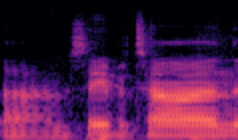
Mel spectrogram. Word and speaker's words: Sabaton: Sabaton. How do you say it? – Sabaton.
